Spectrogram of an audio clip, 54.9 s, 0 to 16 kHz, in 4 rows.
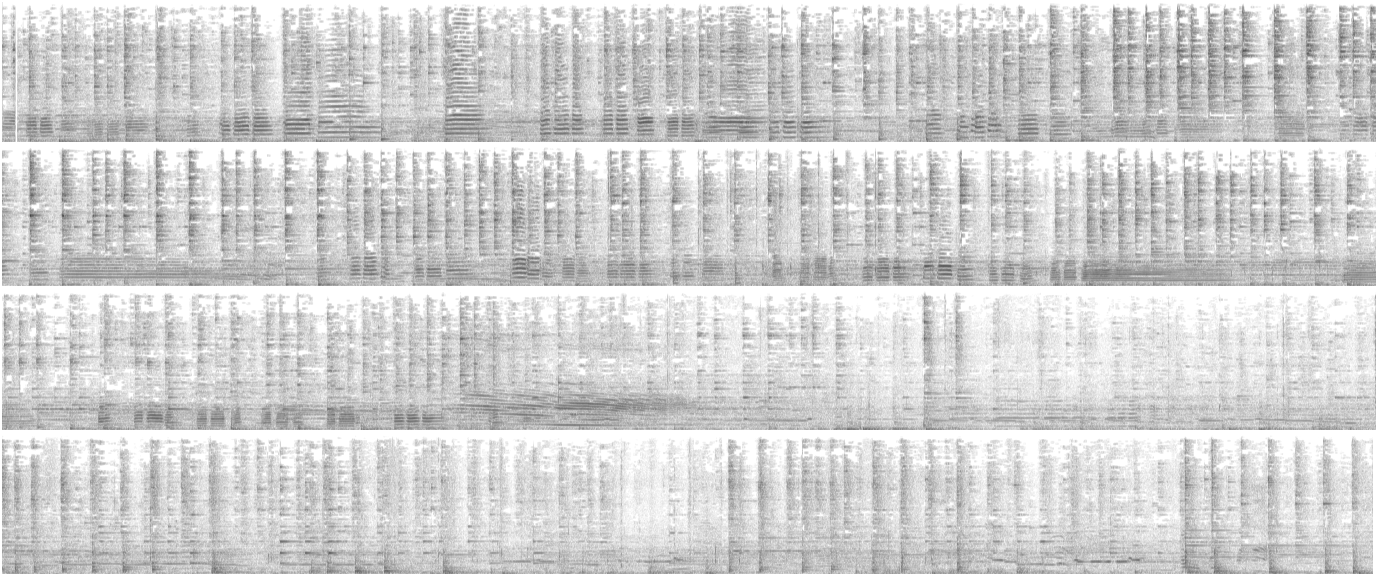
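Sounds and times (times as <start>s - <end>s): trumpet melody: 0.0s - 36.0s
drum set and bass drum beat: 0.0s - 37.1s.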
